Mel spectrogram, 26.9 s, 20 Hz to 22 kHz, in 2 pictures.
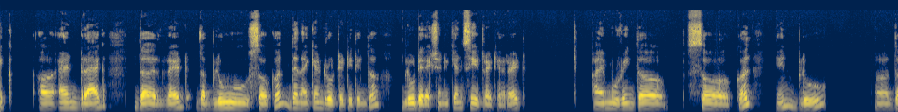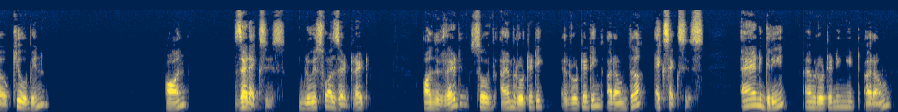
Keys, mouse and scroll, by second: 0.6 click, 14.7-19.8 drag, 24.3-26.9 drag.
